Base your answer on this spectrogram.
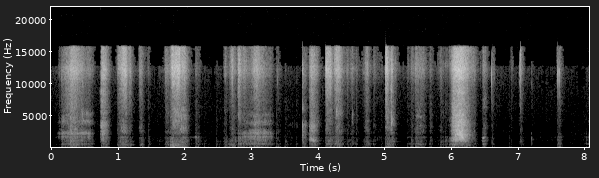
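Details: American Bully puppy, a small female, producing rapid snorts and snuffles indoors, irregular short bursts of breathy noise with one louder sneeze-like huff.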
